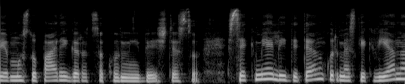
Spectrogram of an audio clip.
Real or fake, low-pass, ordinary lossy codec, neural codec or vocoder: real; 14.4 kHz; AAC, 96 kbps; none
